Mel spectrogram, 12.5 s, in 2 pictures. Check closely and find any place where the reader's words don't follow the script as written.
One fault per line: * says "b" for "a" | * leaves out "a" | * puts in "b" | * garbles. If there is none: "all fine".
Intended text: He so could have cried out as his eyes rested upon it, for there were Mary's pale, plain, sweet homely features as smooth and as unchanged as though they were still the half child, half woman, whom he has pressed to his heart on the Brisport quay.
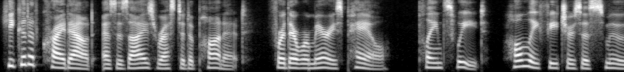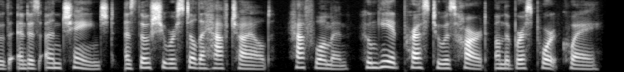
* leaves out "so"
* says "she" for "they"
* says "had" for "has"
